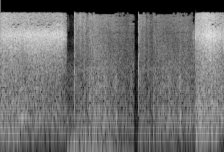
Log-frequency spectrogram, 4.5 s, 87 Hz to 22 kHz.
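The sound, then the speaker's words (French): Heavy explosive booms from a meteorite disintegrating over a city in Russia's Ural region at 9 a.m.: two deep blasts followed by rolling rumble and a loud, noisy roar, with no voices. “Plusieurs explosions. Une météorite vient de se désintégrer au-dessus de la ville.”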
